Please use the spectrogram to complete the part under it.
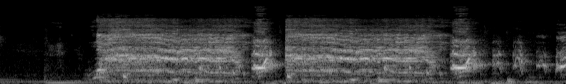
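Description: A man yells excitedly over an online call.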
